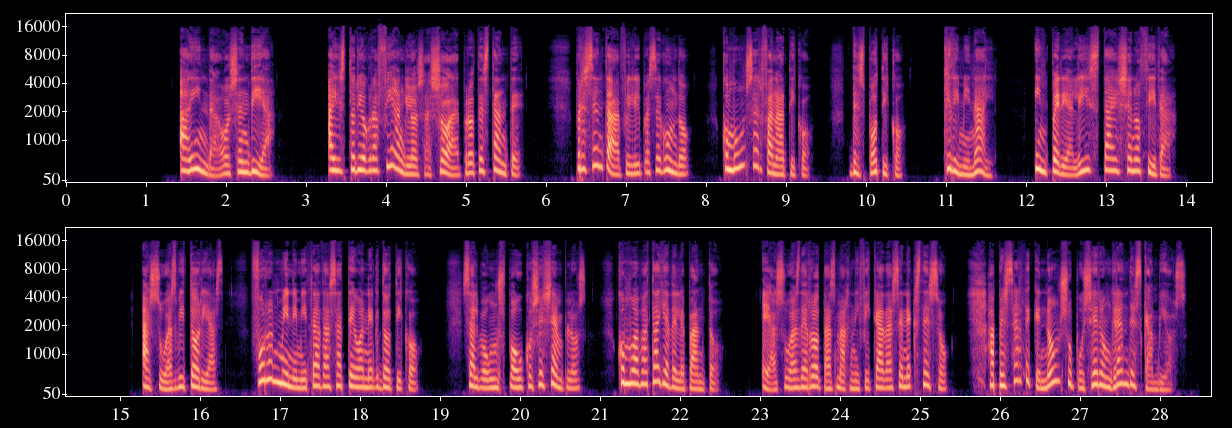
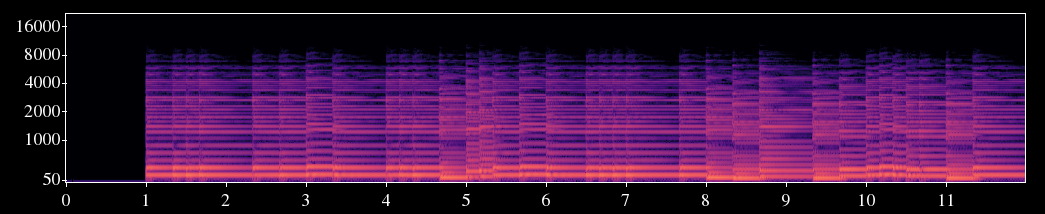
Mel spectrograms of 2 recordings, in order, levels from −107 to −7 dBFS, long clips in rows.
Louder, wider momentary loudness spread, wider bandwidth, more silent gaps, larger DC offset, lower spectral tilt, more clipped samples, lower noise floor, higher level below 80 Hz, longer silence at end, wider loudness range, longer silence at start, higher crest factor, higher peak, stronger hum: first, -23 LUFS vs -41 LUFS; first, 12 LU vs 4 LU; first, 15.5 kHz vs 8.4 kHz; first, 14.02-15.12 s, 22.77-22.82 s vs none; neither; second, -4.5 dB/octave vs -7.5 dB/octave; neither; second, -86 dBFS vs under -90 dBFS; about the same, -66 dBFS vs -70 dBFS; first, 0.35 s vs 0 s; about the same, 3 LU vs 1 LU; first, 1.45 s vs 1 s; first, 24 dB vs 14 dB; first, 0 dBFS vs -28 dBFS; neither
